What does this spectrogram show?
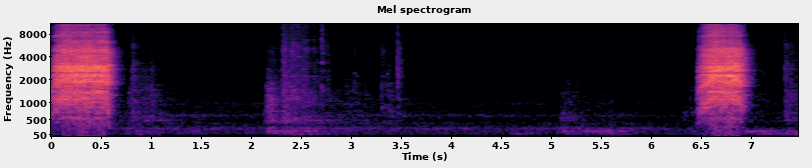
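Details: Pet Solomons cockatoo calling for its owner out of affection: two loud, harsh, broadband screeches about six seconds apart, with faint rustling and soft noises in between.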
